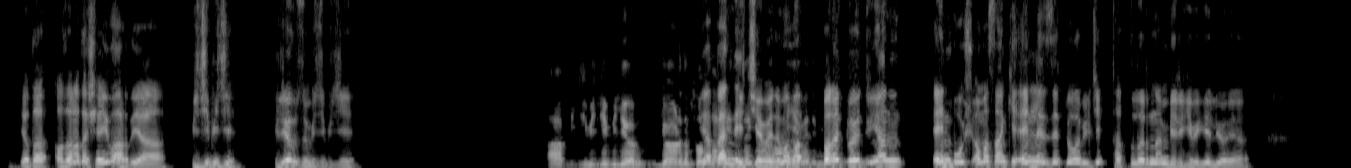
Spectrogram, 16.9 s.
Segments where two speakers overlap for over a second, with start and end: 8.7-10.5

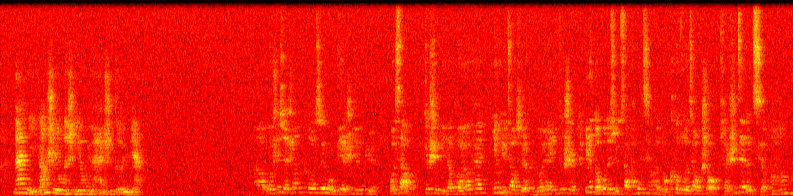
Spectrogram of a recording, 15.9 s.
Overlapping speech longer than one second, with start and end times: none

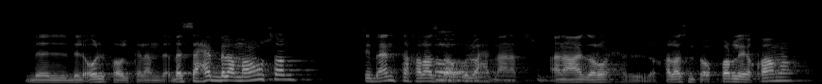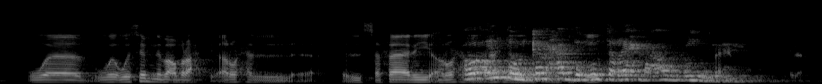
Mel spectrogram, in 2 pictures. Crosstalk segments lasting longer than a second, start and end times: 12.9-14.2

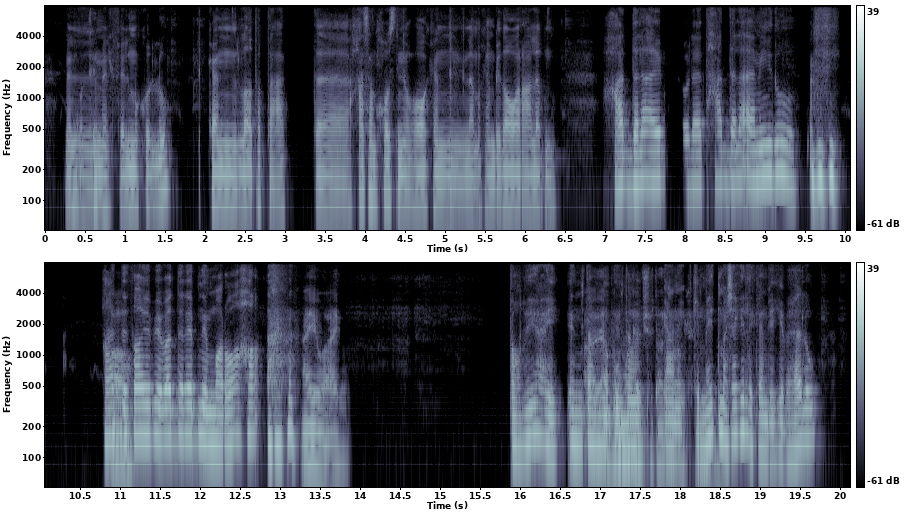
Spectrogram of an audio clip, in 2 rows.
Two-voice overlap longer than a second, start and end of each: 16.8-18.6

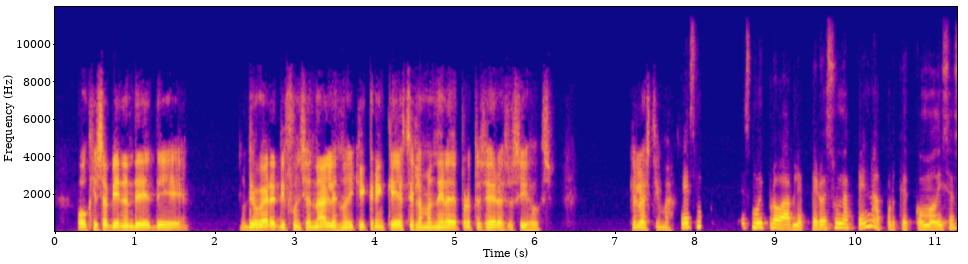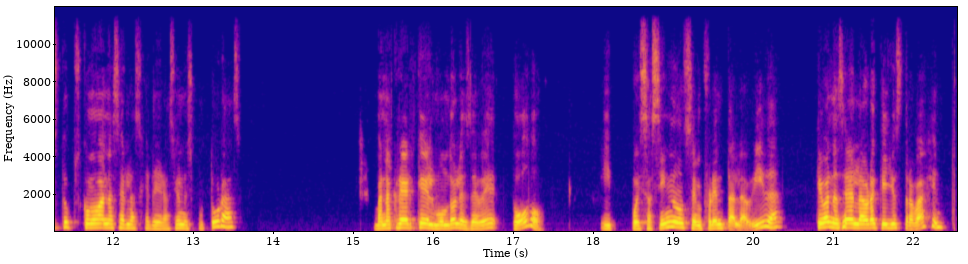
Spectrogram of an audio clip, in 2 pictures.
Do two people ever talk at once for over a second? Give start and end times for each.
none

